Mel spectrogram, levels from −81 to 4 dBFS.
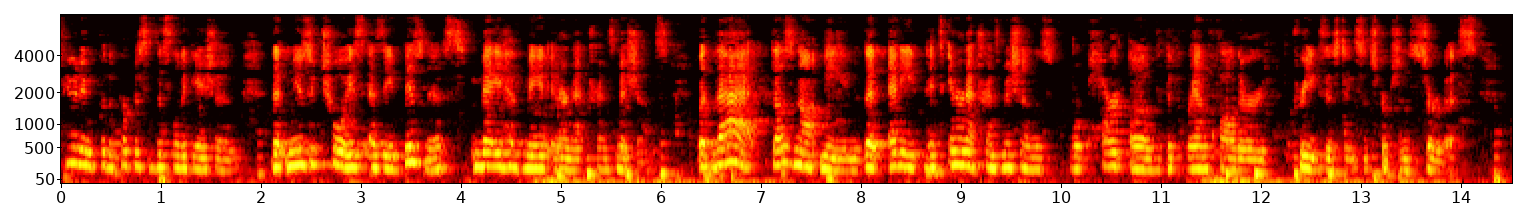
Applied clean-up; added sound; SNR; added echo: classical method WPE with log-MMSE.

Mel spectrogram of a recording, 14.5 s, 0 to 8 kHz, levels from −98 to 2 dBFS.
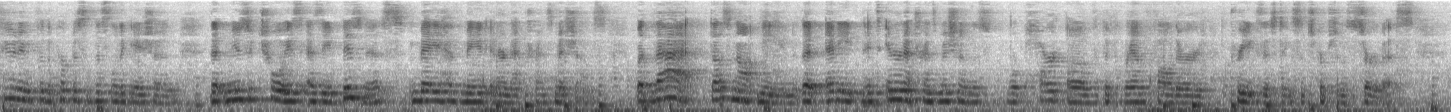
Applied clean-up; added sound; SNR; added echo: none; Gurgling / Engine; 8 dB; reverberation time 0.5 s.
